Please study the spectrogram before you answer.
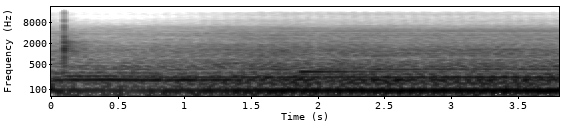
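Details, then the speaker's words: Rebuilt salvage 2021 Range Rover SVR V8 after engine block failure and repair, exhaust disconnected, first start: smooth steady idle with low even rumble and cooling fan whir, no knocks or misses; sounds normal. "Acho que tá funcionando. Olha, [risadas] acho que tá funcionando. Parece bem suave."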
